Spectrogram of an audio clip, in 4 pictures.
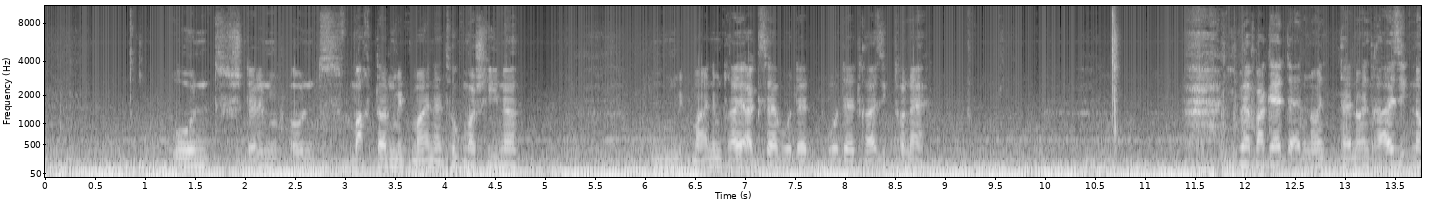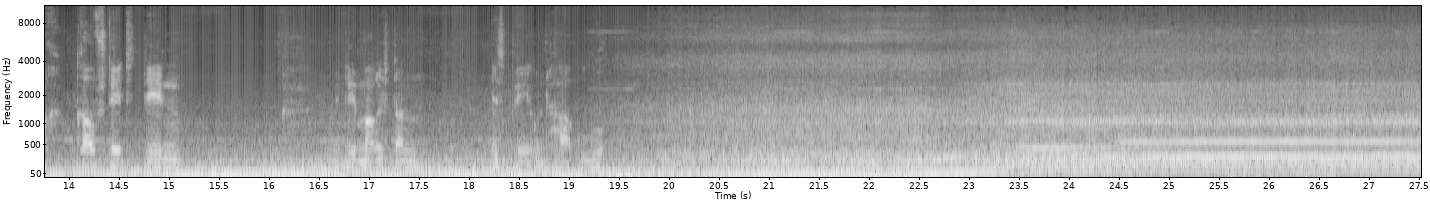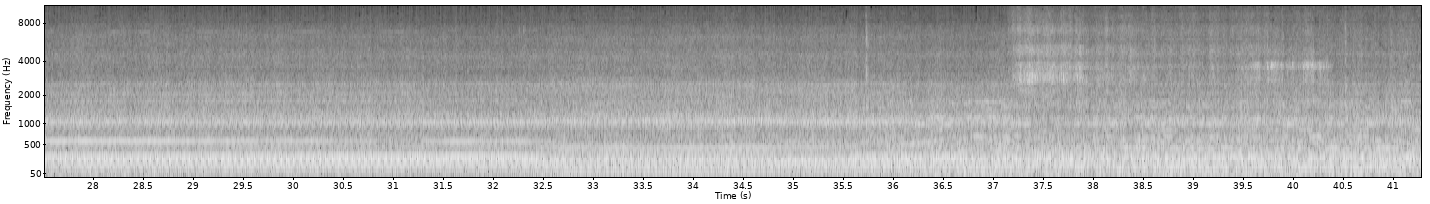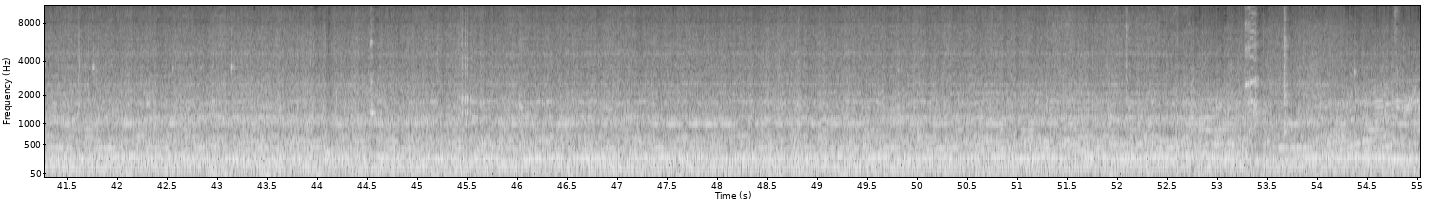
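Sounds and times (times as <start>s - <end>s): excavator diesel engine: 0.0s - 55.0s
machine whining tones: 13.4s - 55.0s.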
